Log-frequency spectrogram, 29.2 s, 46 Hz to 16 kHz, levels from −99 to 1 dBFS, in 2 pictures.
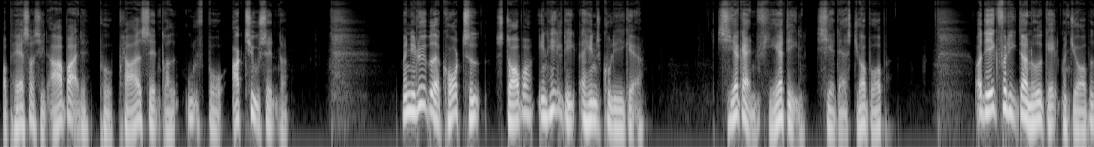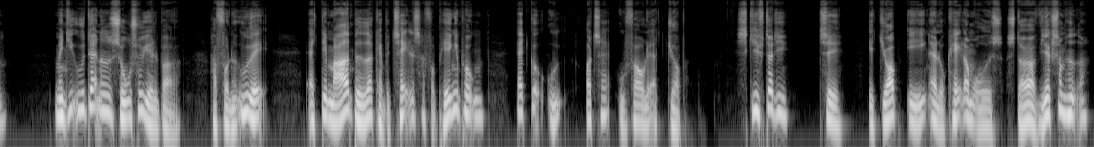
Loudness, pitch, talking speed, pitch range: -22 LUFS, 130 Hz, 150 wpm, 105-155 Hz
